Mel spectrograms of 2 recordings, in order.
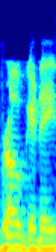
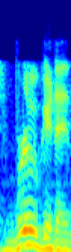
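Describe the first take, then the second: First: The first syllable sounds like 'roe'. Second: The first syllable sounds like 'roo'. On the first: This is how most people say the name. The speaker calls it wrong. "It's not Roegadyn" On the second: This is the proper way to say the name. The speaker calls it right. "it's Rugadyn"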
